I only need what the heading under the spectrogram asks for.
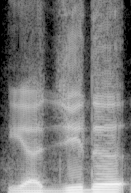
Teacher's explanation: دال کو ہلا کے پڑھنا ہے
